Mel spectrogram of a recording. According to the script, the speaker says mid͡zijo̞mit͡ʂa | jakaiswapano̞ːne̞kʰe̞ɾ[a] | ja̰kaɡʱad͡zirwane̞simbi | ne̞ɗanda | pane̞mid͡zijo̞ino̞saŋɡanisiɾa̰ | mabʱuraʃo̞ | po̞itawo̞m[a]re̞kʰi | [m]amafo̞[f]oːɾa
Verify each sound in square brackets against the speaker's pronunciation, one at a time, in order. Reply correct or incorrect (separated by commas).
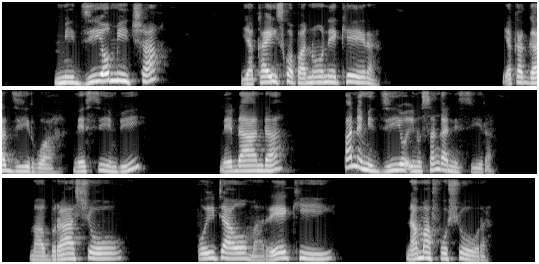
correct, correct, incorrect, incorrect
